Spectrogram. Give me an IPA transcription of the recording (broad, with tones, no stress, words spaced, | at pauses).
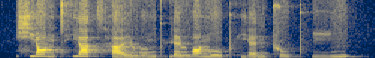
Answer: ɕjɑ˥˧ŋ t̪ʰjä˥˩t͡sʰa̰˨˩ɪ̯ ɻɤ˧˥ŋpʰɥɛ˧ ɻwɑ˥ŋo˥˩ʊ̯ pʰjɛ̰˨˩nʈ͡ʂu˥ pʰi˧˥ŋ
